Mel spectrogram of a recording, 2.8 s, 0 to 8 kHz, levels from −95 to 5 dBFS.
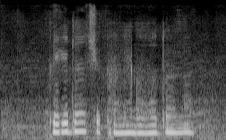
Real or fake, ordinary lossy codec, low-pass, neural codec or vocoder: fake; none; 7.2 kHz; codec, 44.1 kHz, 3.4 kbps, Pupu-Codec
